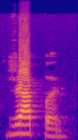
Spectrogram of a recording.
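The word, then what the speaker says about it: wrapper: अब इसको हम रैपर नहीं बोलते हैं, क्योंकि इसमें डब्ल्यू साइलेंट है, हम इसे बोलते हैं रैपर।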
